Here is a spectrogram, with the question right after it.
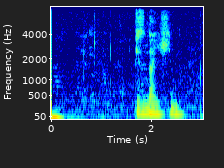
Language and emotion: Russian, angry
